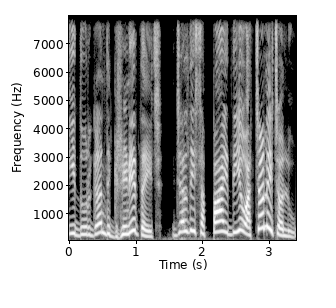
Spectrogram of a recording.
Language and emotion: Maithili, disgusted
